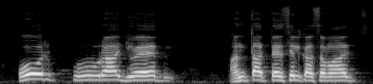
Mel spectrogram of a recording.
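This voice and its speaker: With a dark, mellow tone, a man speaks at a high pitch. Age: 60s. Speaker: community leader. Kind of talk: interview. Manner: halting.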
